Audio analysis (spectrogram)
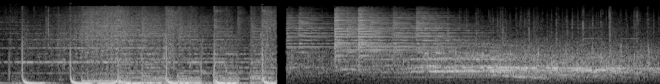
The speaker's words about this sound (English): And you're taking a live look at the opening bell on Wall Street, and you aren't seeing wrong.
